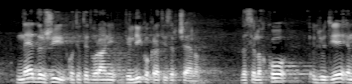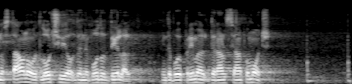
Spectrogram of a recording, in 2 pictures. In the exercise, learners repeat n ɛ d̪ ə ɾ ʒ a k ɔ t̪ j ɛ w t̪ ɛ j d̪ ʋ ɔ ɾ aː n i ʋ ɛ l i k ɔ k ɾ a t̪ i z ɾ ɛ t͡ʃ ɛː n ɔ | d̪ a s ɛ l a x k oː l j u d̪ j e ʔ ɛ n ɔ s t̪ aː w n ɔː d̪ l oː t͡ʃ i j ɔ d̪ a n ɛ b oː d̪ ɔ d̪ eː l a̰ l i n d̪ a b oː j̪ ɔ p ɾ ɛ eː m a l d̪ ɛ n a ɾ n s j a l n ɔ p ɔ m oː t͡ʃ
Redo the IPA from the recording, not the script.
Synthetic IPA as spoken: n ɛ d̪ ə ɾ ʒ i k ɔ t̪ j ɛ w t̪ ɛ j d̪ ʋ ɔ ɾ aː n i ʋ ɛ l i k ɔ k ɾ a t̪ i z ɾ ɛ t͡ʃ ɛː n ɔ | d̪ a s ɛ l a x k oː l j u d̪ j e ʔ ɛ n ɔ s t̪ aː w n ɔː d̪ l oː t͡ʃ i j ɔ d̪ a n ɛ b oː d̪ ɔ d̪ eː l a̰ l i n d̪ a b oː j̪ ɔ p ɾ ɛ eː m a l d̪ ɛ n a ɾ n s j a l n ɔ p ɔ m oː t͡ʃ

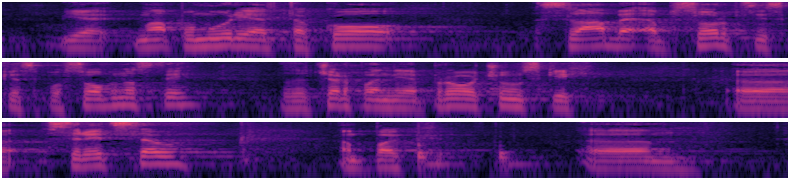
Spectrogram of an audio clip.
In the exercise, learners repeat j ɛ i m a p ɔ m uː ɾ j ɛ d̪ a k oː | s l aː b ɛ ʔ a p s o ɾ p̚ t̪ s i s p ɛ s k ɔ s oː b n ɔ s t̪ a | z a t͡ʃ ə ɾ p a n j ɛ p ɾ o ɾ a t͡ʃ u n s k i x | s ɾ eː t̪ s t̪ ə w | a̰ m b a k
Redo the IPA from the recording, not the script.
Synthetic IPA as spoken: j ɛ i m a p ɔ m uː ɾ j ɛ t̪ a k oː | s l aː b ɛ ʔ a p s o ɾ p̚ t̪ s i s k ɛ s p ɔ s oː b n ɔ s t̪ i | z a t͡ʃ ə ɾ p a n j ɛ p ɾ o ɾ a t͡ʃ u n s k i x | s ɾ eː t̪ s t̪ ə w | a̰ m p a k

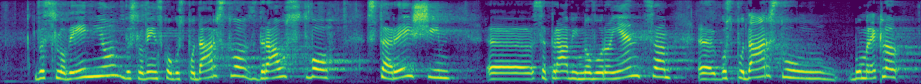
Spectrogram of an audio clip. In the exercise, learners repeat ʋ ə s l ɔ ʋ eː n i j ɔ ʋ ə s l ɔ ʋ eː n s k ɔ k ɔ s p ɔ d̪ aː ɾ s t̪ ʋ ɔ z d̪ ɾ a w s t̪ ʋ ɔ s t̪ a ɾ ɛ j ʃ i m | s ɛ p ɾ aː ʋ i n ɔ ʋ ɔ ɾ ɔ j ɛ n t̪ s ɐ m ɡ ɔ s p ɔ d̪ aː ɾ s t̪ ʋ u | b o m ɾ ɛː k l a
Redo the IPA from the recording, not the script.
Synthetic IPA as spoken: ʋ ə s l ɔ ʋ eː n i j ɔ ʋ ə s l ɔ ʋ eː n s k ɔ ɡ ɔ s p ɔ d̪ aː ɾ s t̪ ʋ ɔ z d̪ ɾ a w s t̪ ʋ ɔ s t̪ a ɾ ɛ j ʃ i m | s ɛ p ɾ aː ʋ i n ɔ ʋ ɔ ɾ ɔ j ɛ n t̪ s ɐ m ɡ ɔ s p ɔ d̪ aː ɾ s t̪ ʋ u | b o m ɾ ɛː k l a

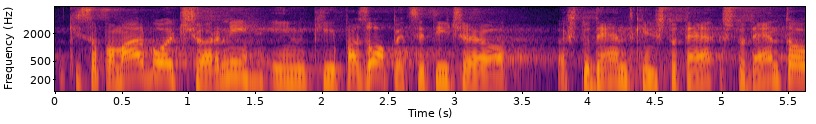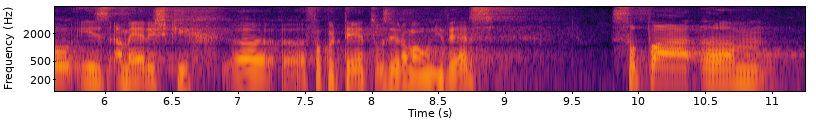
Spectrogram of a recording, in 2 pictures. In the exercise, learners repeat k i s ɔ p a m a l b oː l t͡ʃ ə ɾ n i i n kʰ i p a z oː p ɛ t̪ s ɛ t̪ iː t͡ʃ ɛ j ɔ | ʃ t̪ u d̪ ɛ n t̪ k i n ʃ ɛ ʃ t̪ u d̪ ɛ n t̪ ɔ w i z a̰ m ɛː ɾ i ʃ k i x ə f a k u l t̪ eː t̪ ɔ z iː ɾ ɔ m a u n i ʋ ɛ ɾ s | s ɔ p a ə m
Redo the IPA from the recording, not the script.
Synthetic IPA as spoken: k i s ɔ p a m a l b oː l t͡ʃ ə ɾ n i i n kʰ i p a z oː p ɛ t̪ s ɛ t̪ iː t͡ʃ ɛ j ɔ | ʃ t̪ u d̪ ɛ n t̪ k i n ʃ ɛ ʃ t̪ u d̪ ɛ n t̪ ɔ w i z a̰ m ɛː ɾ i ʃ k i x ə f a k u l t̪ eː t̪ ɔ z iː ɾ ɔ m a u n i ʋ ɛ ɾ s | s ɔ p a ə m

